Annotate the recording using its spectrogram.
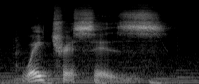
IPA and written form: ˈweɪtrəsɪz (Waitress's)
